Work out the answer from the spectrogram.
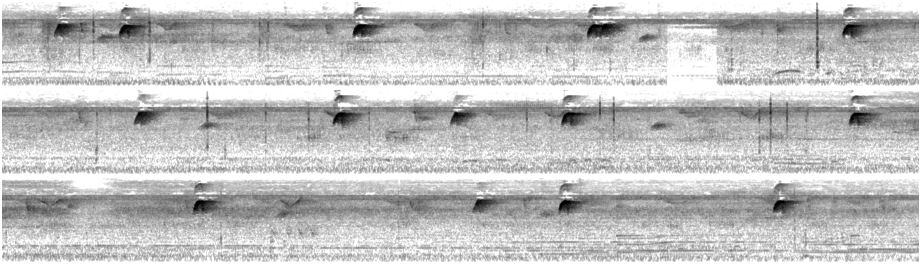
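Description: A bird calling with short, high chirps, one every second or two, over a steady background hiss. The sound cuts out briefly about seven seconds in.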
